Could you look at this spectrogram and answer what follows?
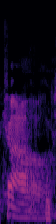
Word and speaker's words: Picard: Like she may be the first person to pronounce Picard's name with French flair. There's no D. There's no D on it when she says it.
